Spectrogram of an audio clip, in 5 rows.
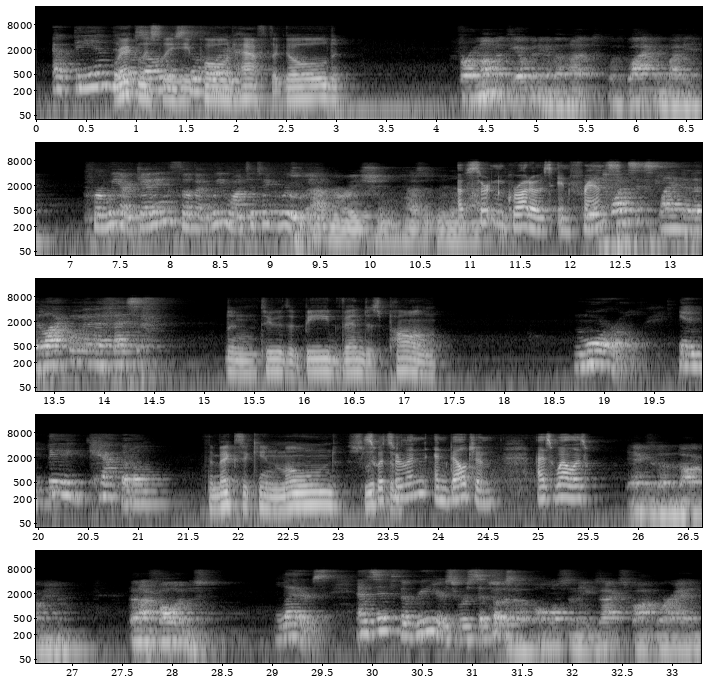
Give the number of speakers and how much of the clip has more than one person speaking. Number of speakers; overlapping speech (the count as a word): seven, about 11%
